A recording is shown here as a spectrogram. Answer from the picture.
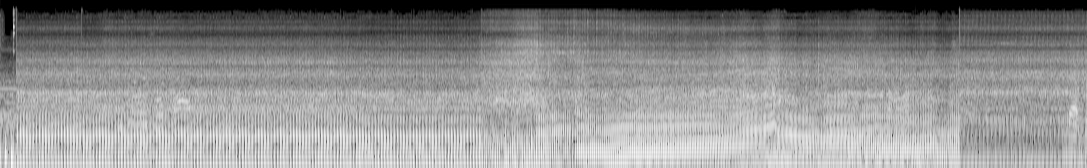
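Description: Motorcycle engine running steadily, then revving up and down through the gears for several seconds from about seven seconds in, dropping to a lower, quieter note near the end.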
